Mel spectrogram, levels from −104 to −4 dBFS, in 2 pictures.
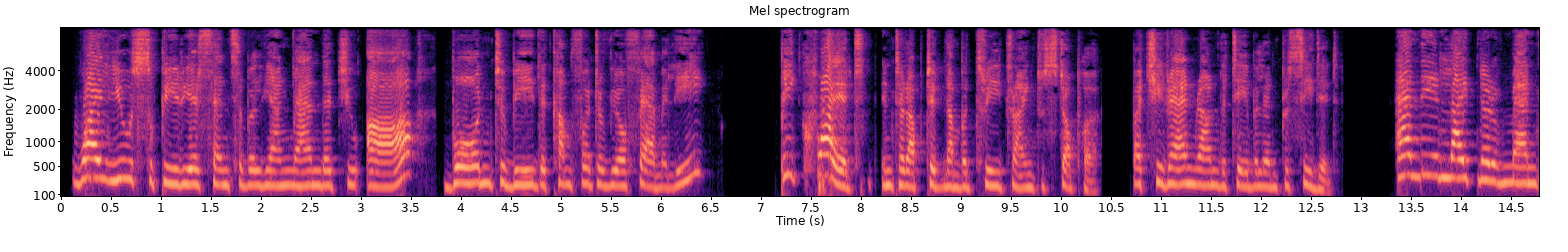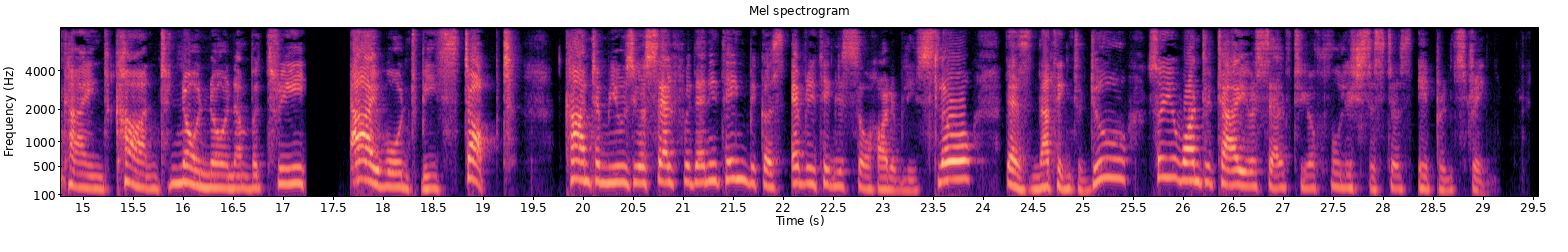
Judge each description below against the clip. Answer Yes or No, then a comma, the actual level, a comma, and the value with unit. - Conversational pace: Yes, average, 150 wpm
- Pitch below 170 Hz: No, high, 220 Hz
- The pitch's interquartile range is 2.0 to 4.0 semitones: No, average, 5.2 semitones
